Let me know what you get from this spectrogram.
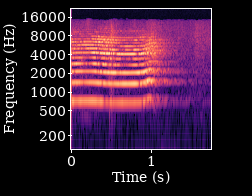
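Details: An indri, the largest lemur, in Andasibe Park, Madagascar, 2007, gives a loud, pure, horn-like wail that holds steady, then lifts slightly before fading, with tourists nearby.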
